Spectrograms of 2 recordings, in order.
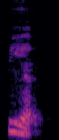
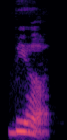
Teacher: sound pa in the word pill, it's called voiceless. And as in sound ba in the word bill, it's called voiced.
